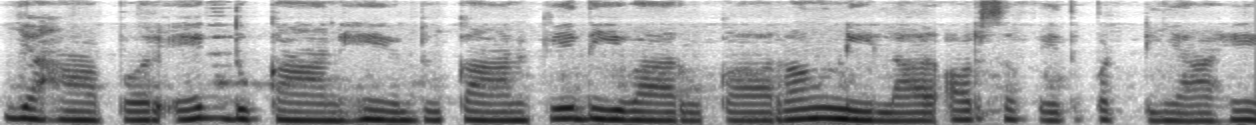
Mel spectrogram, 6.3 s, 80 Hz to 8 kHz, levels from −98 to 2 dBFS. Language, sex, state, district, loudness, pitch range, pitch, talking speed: Hindi, female, Odisha, Nuapada, -15 LUFS, 195-225 Hz, 205 Hz, 145 wpm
